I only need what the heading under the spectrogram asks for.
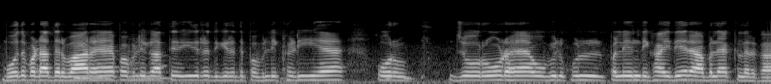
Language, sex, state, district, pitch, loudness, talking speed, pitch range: Hindi, female, Haryana, Jhajjar, 195 Hz, -17 LUFS, 195 wpm, 190-200 Hz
